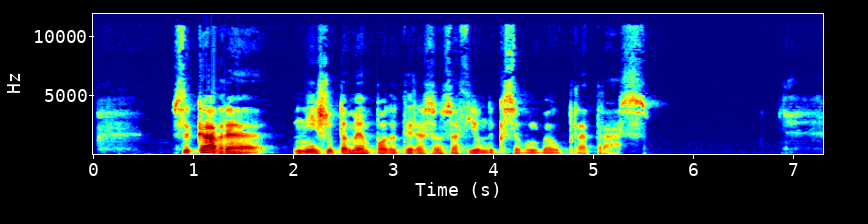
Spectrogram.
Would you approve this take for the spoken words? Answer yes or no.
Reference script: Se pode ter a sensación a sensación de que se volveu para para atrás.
no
